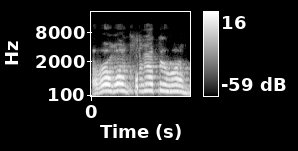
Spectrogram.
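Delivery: very high, unwell-sounding frog puppet voice. Greeting the podcast audience when introduced: Jordan Peterson impression. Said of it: "that's a Jordan Peterson impression".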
